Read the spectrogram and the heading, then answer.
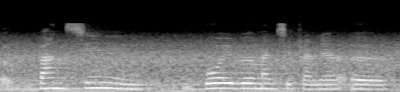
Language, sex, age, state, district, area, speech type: Bodo, female, 18-30, Assam, Chirang, rural, spontaneous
